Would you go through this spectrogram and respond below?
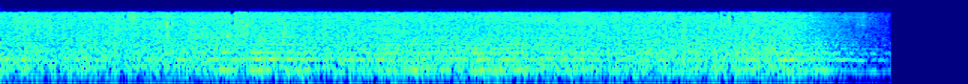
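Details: Swarm of mopani flies, tiny stingless bees (Plebeina hildebrandti), in Southern African bush during summer, hunting moisture: an even, continuous hiss-like buzz with faint humming tones underneath, holding steady throughout before cutting off.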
